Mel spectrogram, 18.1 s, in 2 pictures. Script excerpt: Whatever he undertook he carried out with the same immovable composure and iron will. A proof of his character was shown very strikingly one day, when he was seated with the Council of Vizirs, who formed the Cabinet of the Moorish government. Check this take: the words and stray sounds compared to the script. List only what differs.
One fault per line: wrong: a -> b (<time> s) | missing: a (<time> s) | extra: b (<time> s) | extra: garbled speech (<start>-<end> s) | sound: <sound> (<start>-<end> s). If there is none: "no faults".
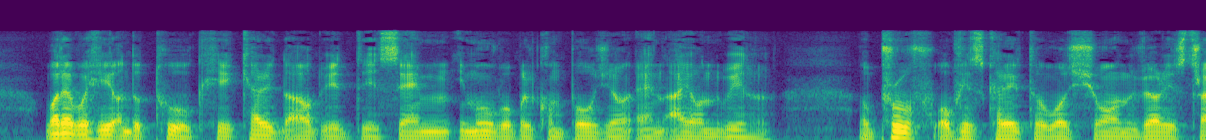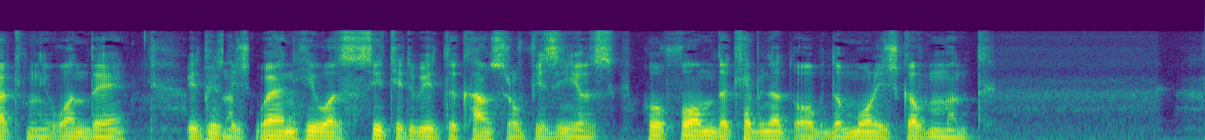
extra: garbled speech (10.5-10.9 s)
